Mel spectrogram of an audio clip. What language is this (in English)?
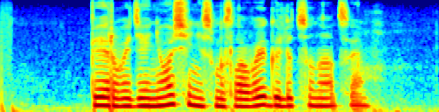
Russian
